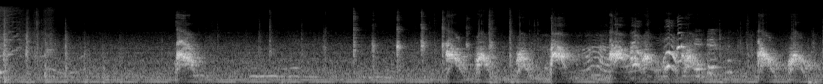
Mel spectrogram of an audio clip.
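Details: Boxer puppies, four weeks old, at play with children, giving quick high yips in a loose burst, about eight sharp yelps crowding the second half, with a low whimper between them and a constant background hum.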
